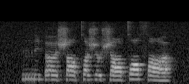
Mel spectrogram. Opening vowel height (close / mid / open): close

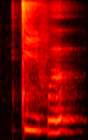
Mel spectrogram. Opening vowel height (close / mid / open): close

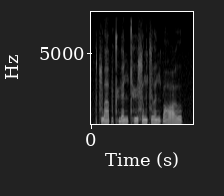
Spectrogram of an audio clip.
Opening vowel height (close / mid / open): open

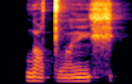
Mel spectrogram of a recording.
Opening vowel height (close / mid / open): mid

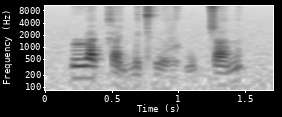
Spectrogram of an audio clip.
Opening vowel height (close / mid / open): open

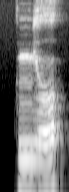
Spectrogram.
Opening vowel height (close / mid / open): close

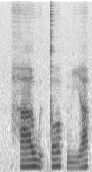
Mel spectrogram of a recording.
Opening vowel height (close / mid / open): open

